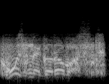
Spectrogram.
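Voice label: attack position, mood low, Hungarian; War Thunder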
